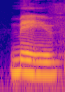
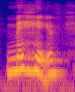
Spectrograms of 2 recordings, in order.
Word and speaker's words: Maeve: Pronounced Maeve. See, I wasn't pronouncing it right. Maeve.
